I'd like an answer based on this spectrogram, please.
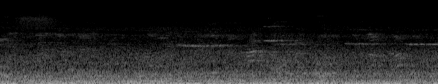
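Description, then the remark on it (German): Subway train cars rumble steadily through a tunnel tube, a dense, continuous low roar that stays loud throughout, with faint high metallic squeals drifting in and out; the cars push the sound waves, giving a strange Doppler-like effect. “Das geht nur durch diese Waggons in dem Rohr.”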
